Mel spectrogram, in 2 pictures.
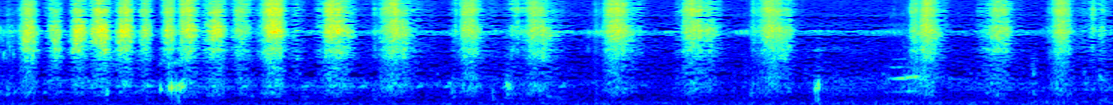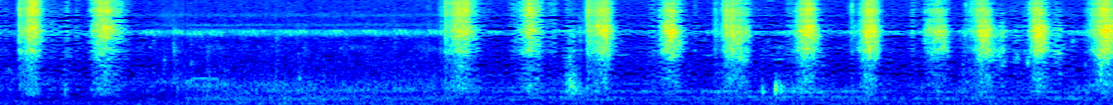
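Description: Stiff stick broom scrubbing a wet concrete floor in quick, regular strokes, about two to four a second, pausing for a couple of seconds past the middle before starting again.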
